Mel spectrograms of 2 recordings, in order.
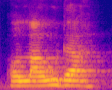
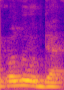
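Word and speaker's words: Olaudah: The other one was Olauda Equiano. And I think the correct pronunciation might be Oluda Equiano.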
